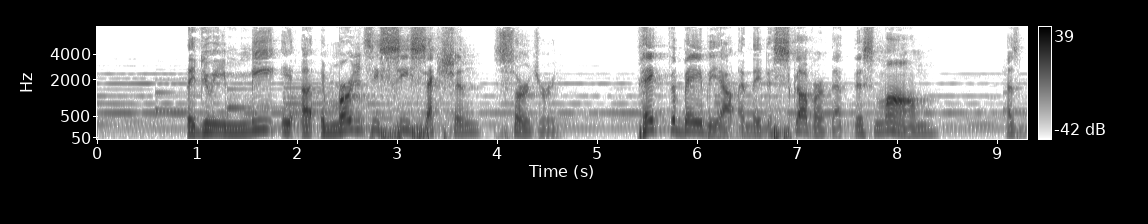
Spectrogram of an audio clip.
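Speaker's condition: No condition

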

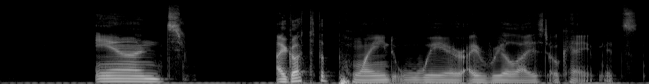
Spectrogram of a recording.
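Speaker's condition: Stuttering when stressed; stress-triggered stuttering, same in German and Turkish; upset during recording, one-take episode with mumbling, mispronunciations; words won't come out, pauses to gather thoughts, can't talk nonstop; prolonged sounds

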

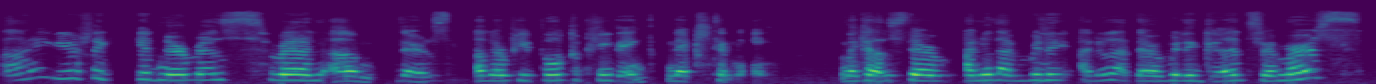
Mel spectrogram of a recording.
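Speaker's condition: Down syndrome; present from birth, lifelong; age 24

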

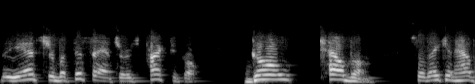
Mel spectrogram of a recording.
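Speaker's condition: No condition

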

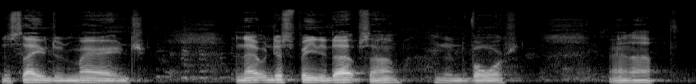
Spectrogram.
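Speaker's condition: Parkinson's

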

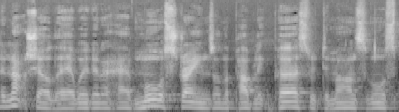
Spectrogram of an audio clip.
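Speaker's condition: No condition

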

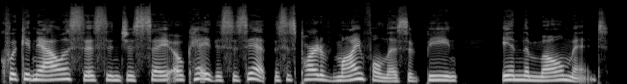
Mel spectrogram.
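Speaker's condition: No condition

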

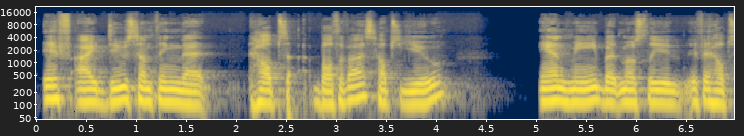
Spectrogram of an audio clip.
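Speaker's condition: No condition

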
